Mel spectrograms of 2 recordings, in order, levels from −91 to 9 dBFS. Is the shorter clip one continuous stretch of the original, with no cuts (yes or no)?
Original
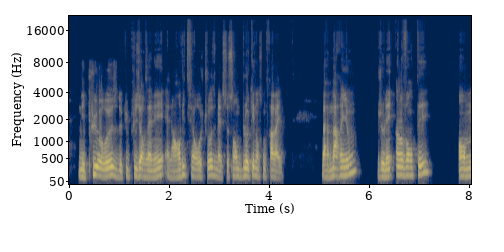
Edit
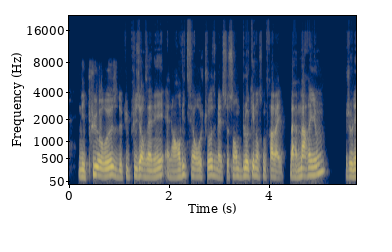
no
